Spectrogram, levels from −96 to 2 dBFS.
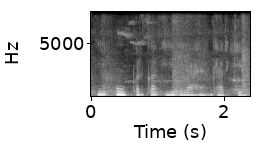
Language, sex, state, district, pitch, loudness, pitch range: Hindi, female, Madhya Pradesh, Umaria, 235 Hz, -15 LUFS, 230-255 Hz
